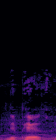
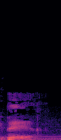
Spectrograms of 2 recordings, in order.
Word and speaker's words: Le Père: Le Le Père, no sé cómo se dice el padre en francés, pero si alguien sabe. Le Père.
